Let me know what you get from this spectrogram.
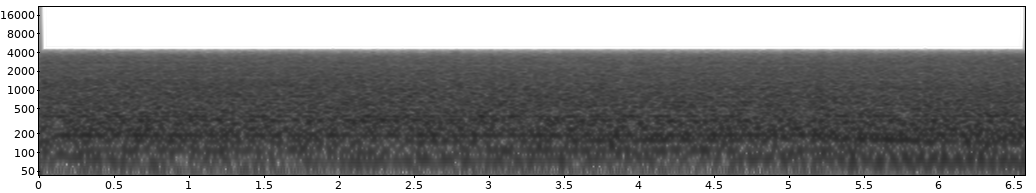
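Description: Cars idling in a queue at a toll booth: a steady, even hiss and hum with a faint low drone and no distinct events.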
